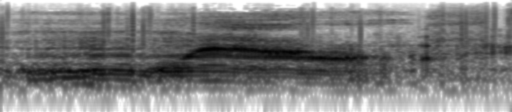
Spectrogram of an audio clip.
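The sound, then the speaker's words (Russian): A lioness lets out one loud, drawn-out roar, rising and then falling in pitch over about two seconds before trailing off into low grunts. No one speaks. “Солнышко село за лес, прибежала львица.”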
